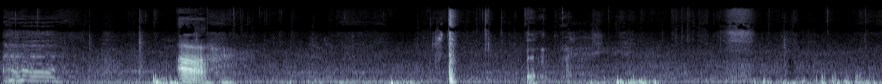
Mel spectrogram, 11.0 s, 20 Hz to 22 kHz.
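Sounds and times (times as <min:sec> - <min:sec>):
person making burp-like groans: 0:06.5 - 0:07.2.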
